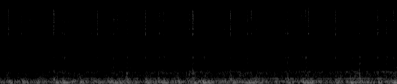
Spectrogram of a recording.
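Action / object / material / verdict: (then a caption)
tap / metal aerosol spray can / metal / none. A hand-sized green metal aerosol deodorant can (Discover), hollow and pressurized, is held in one hand and tapped with the fingertips and nails of the other. Quick, light, bright clicking taps follow one another rapidly and steadily over a soft low rumble, each tick dying away almost at once.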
